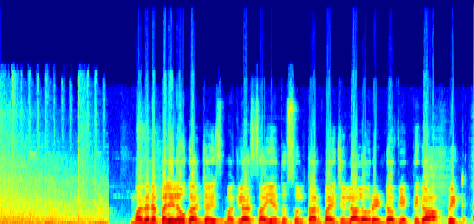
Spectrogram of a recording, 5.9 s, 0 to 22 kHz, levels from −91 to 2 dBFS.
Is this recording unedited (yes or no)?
no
